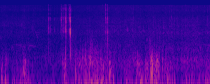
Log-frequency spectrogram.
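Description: Wind rumbling on the microphone outdoors, with a few sharp clicks and crackles of handling about a second in and again near two seconds.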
